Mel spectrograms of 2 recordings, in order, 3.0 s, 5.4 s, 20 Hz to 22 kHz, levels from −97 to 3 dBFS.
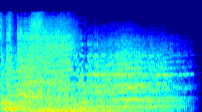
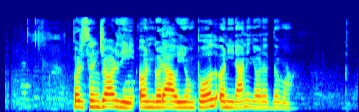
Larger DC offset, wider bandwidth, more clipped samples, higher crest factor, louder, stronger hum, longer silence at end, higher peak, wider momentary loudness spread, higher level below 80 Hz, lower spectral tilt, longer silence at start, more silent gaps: neither; first, 14.5 kHz vs 11.5 kHz; neither; about the same, 14 dB vs 18 dB; second, -34 LUFS vs -17 LUFS; neither; second, 0.15 s vs 1.05 s; second, -20 dBFS vs -2 dBFS; about the same, 11 LU vs 11 LU; first, -44 dBFS vs -72 dBFS; second, -4.5 dB/octave vs -6 dB/octave; second, 0 s vs 1.1 s; neither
